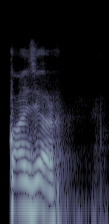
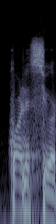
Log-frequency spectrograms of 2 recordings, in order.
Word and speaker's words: connoisseur: Which of the following has the correct spelling. कॉन्ज्योर। ठीक है, कॉन्स्योर होता है ना, कॉन्ज्योर, कॉन्स्योर।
